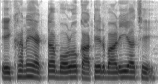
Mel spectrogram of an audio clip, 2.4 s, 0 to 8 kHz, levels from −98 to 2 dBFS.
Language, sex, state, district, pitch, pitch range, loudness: Bengali, male, West Bengal, Alipurduar, 160 Hz, 150-165 Hz, -14 LUFS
